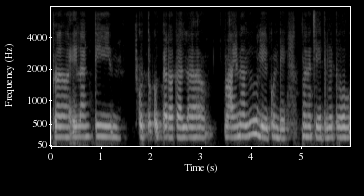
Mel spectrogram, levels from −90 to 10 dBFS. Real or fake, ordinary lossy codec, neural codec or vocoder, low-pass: fake; none; codec, 16 kHz in and 24 kHz out, 0.6 kbps, FireRedTTS-2 codec; 7.2 kHz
